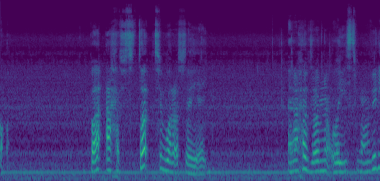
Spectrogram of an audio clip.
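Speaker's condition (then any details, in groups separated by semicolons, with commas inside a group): Cerebral palsy; needs crutches to walk, no teeth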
